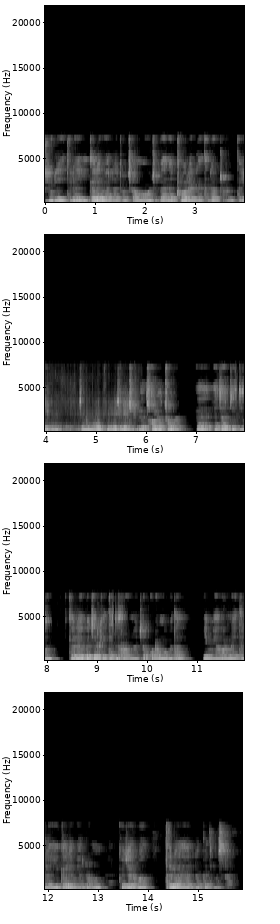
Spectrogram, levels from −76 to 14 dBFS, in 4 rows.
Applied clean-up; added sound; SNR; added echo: neural separator model SepFormer DNS4.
